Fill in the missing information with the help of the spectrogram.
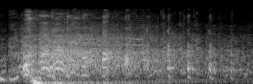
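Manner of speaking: laughing high at the punchline. Real, not acted. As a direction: burst out laughing. (tertawa tinggi setelah lelucon)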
